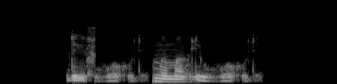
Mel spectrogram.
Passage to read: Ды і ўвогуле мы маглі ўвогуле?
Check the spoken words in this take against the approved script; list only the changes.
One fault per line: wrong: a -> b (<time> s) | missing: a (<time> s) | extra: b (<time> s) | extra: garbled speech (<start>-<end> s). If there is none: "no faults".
no faults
